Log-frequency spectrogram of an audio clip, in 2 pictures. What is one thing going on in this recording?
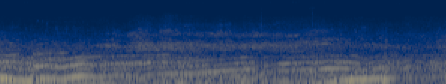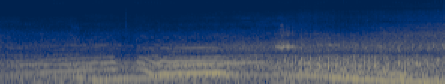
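A car engine roars and revs up and down nearby.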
